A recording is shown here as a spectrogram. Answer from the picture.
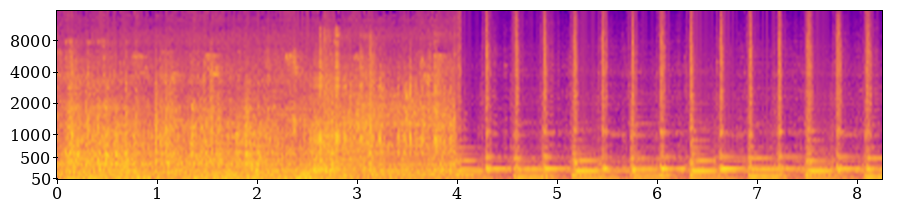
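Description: A small motorbike engine running with wind noise as it rides along; about halfway through this cuts abruptly to background music of quick, evenly spaced plucked-string notes over a steady low tone.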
